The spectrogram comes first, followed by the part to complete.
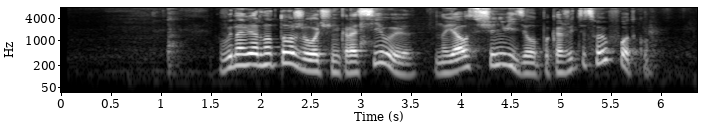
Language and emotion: Russian, positive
